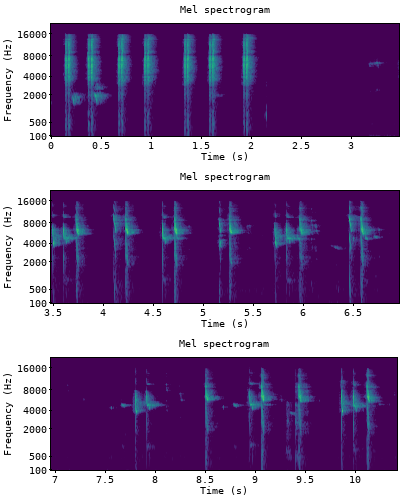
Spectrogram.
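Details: Hummingbird calling. Opens with a fast run of bright, very high ticking notes. After a pause comes a long bout of thin, squeaky chitters in short clusters, with scattered gaps. High-pitched throughout, with no other sounds.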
